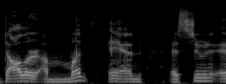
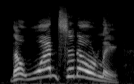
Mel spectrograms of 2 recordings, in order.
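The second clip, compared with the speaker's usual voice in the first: much higher and louder echo; rising dramatic shout; 12 semitones higher, 8 dB louder than usual. Acted. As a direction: repeat it as a rallying cry.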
